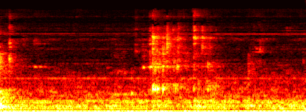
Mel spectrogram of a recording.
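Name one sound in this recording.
A woman sips water from a glass.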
